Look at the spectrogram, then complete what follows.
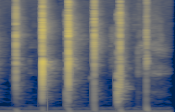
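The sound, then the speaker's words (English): Brief applause: about six sharp, crisp hand claps in a steady, quick rhythm, moderately quiet, with no voices. “Round of applause.”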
